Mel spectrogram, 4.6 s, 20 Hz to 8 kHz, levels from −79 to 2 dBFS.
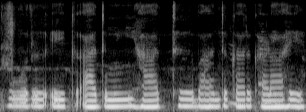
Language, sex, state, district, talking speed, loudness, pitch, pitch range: Hindi, female, Madhya Pradesh, Bhopal, 105 wpm, -13 LUFS, 175 Hz, 170-180 Hz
